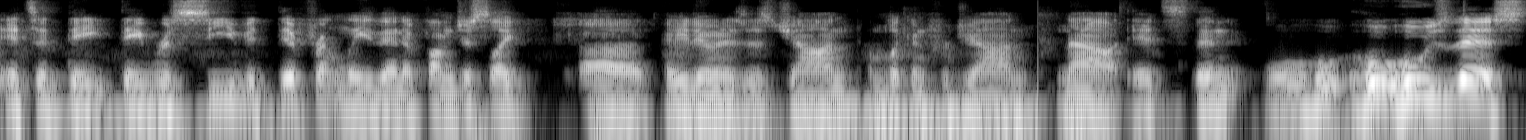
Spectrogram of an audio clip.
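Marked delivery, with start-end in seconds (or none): 3.3-5.2 weak, lifeless, quiet, flat, rushed monotone. A caller demonstrates the weak way to greet a customer on the phone: quiet monotone. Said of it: "If you're quiet and you're you're very monotone".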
